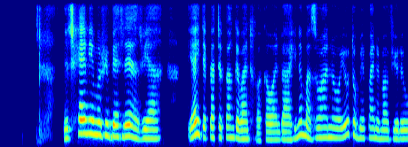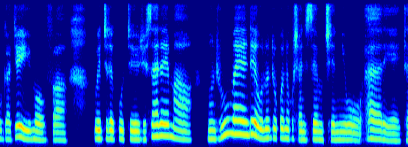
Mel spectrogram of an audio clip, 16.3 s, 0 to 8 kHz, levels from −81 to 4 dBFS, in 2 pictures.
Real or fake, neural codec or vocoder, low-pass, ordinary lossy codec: fake; codec, 24 kHz, 0.5 kbps, DualCodec; 7.2 kHz; AAC, 48 kbps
